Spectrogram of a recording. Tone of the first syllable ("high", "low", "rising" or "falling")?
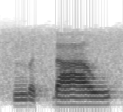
low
